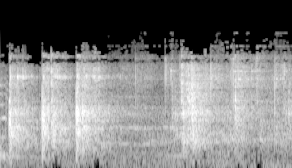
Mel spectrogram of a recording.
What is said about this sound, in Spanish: Sí. Vamos a llamar a la puerta.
